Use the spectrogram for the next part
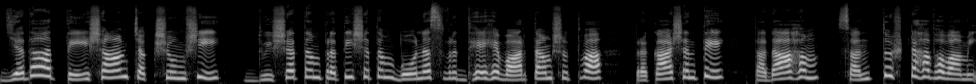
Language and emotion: Sanskrit, happy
